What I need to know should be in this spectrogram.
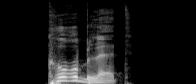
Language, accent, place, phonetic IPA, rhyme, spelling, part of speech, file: German, Germany, Berlin, [ˈkʊʁblət], -ʊʁblət, kurblet, verb, De-kurblet.ogg
- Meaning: second-person plural subjunctive I of kurbeln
